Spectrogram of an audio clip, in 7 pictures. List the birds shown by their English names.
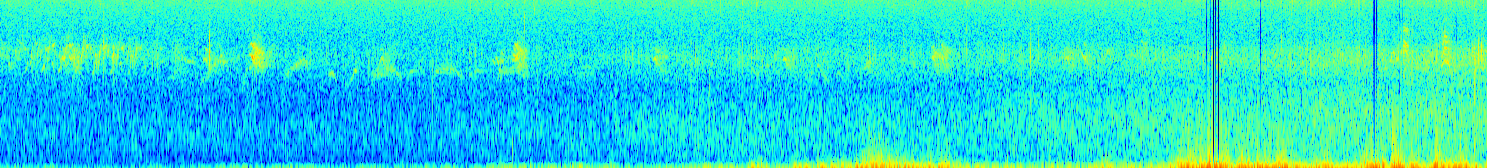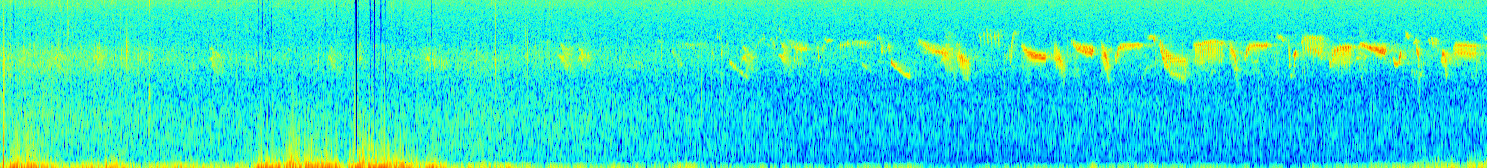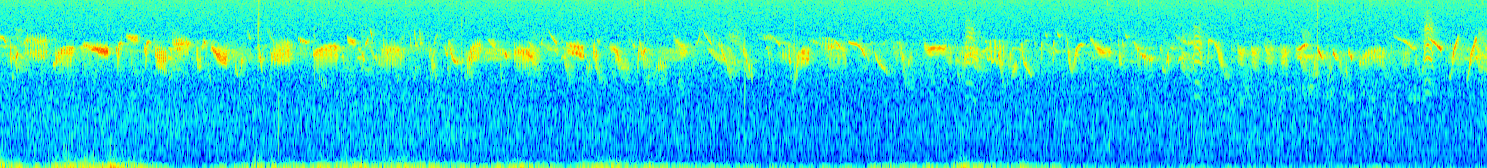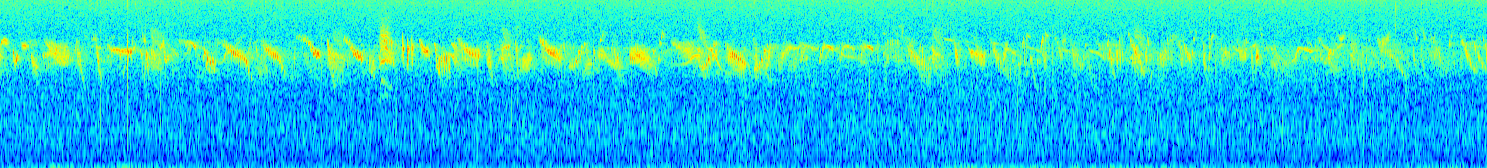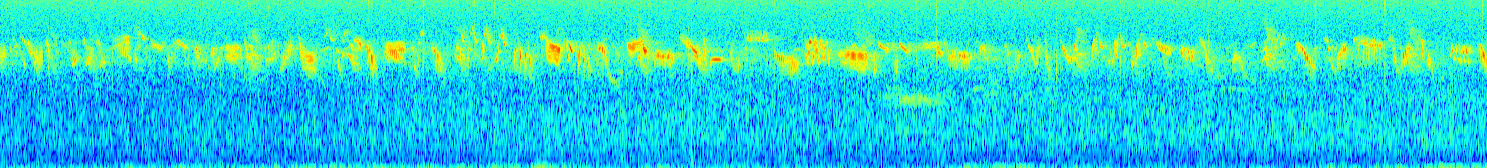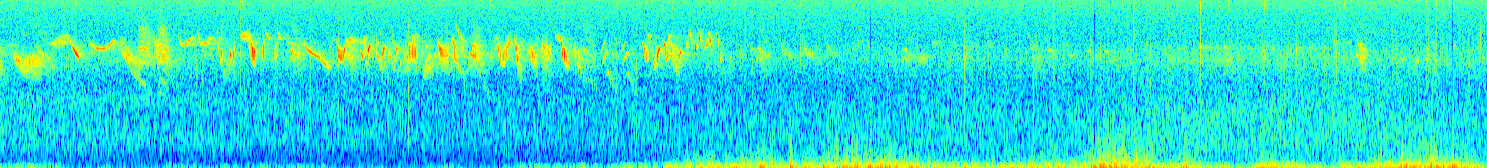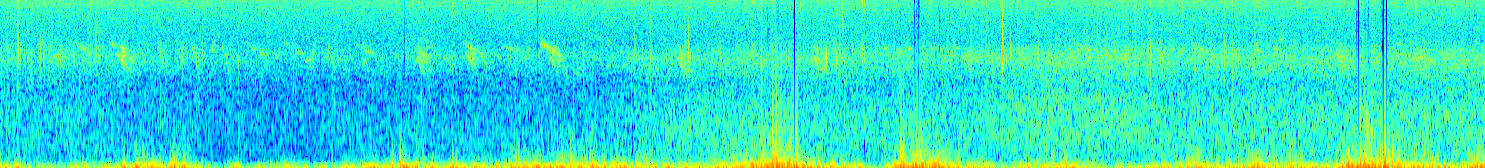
Hawaii Amakihi, Red-billed Leiothrix, Eurasian Skylark, Erckel's Francolin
